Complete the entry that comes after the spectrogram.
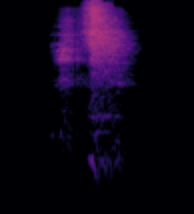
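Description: A single sharp sneeze bursts out during a radio show, a quick intake rising into a loud, breathy explosion that fades within about a second, then silence.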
